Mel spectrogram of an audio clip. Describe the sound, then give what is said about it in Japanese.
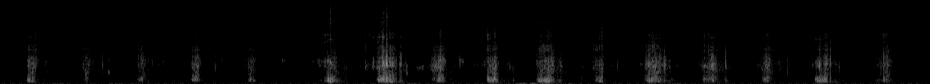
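A hungry animal crunching dry pet food from a convenience store: many quiet, evenly spaced crunches in a steady chewing rhythm, with no talking. “いい食べっぷり。やっぱりお腹空いてたんだね。まだあるからちゃんと食べ。”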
